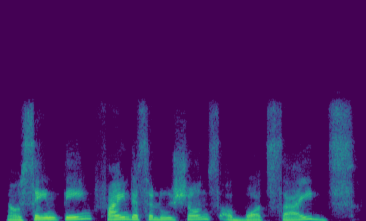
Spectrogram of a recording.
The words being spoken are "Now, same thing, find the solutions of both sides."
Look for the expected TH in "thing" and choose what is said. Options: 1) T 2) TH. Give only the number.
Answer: 1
